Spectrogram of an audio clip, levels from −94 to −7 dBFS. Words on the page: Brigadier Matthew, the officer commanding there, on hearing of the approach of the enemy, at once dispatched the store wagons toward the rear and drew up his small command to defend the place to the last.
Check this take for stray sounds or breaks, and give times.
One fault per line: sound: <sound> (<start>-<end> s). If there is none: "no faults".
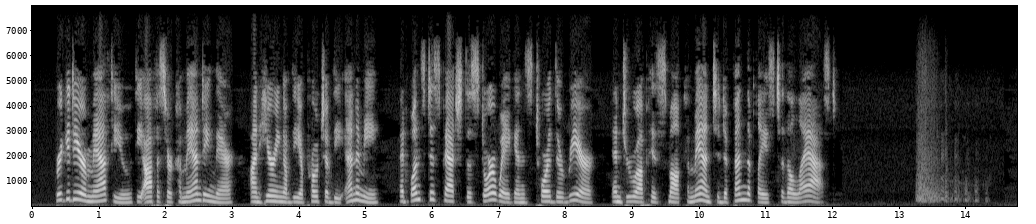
sound: laugh (13.2-14.4 s)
